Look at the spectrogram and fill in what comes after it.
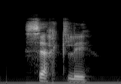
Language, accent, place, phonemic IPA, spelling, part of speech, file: French, France, Lyon, /sɛʁ.kle/, cercler, verb, LL-Q150 (fra)-cercler.wav
- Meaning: to ring, hoop, encircle (with)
